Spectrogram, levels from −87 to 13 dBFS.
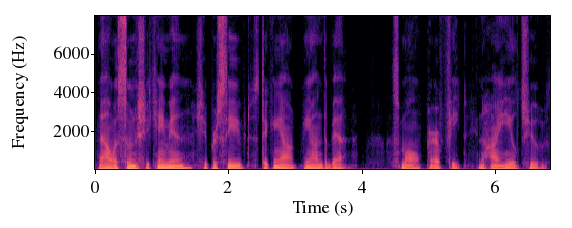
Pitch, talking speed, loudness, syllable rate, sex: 95 Hz, 200 wpm, -19 LUFS, 4.6 syllables/s, male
